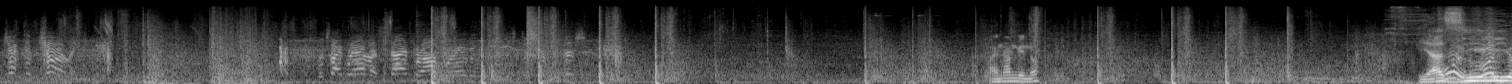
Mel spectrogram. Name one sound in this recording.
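Gunshots fire in quick bursts and single cracks.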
